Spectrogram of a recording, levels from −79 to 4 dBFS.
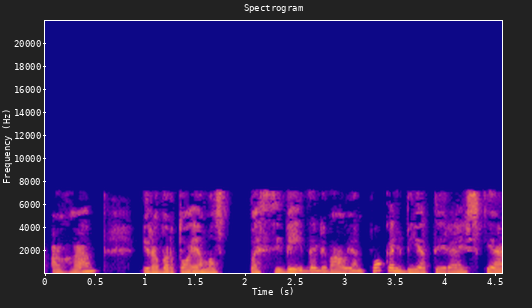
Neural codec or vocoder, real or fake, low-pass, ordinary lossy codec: vocoder, 44.1 kHz, 128 mel bands every 512 samples, BigVGAN v2; fake; 7.2 kHz; MP3, 32 kbps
